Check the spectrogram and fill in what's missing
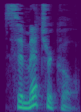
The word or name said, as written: symmetrical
